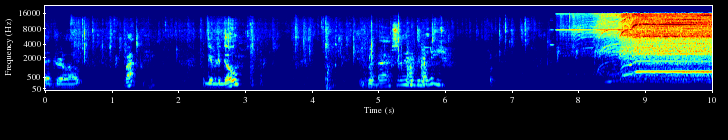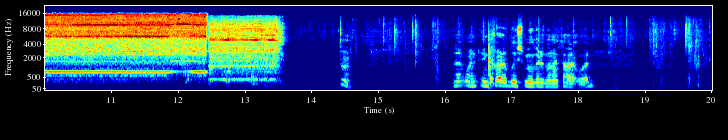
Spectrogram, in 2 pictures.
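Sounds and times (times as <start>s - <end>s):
power drill whining: 7.6s - 13.6s.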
